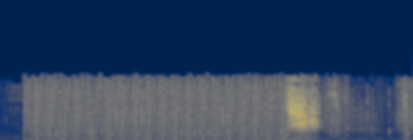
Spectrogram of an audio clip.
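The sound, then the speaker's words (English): Gunfire in a video game: a faint, sustained rattling burst runs for a couple of seconds, then a single sharper, brighter shot stands out near the end before the sound drops away. “Oh, he's going to shoot him in the neck?”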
